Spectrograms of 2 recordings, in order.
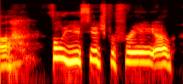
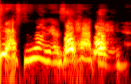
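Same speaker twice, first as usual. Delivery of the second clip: dog's voice; 3 semitones higher, 3 dB louder than usual. Pretend. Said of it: "He says".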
